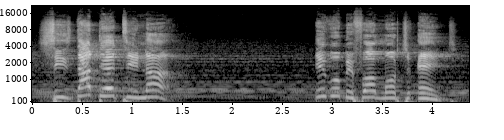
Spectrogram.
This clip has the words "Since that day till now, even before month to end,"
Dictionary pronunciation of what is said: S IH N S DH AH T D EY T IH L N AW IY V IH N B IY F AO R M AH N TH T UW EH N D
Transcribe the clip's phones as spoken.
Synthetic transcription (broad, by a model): S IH N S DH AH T D EY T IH N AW IY V IH N B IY F AO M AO T UW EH N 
